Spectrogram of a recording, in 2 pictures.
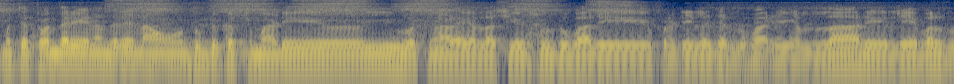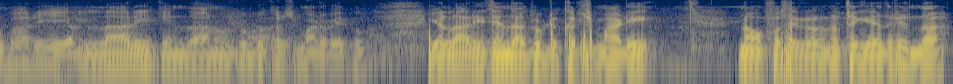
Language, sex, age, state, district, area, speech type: Kannada, male, 60+, Karnataka, Koppal, rural, spontaneous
